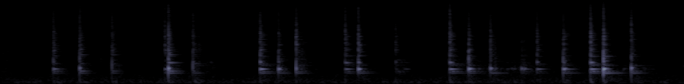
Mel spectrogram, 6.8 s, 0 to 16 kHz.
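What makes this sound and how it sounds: A small, hollow, square white-painted metal tea tin (Mr. Strong English Breakfast), lid on and held in the hand, is tapped slowly with long painted nails. Nineteen soft, short, hollow taps sound at an uneven pace, each a quick ringing tick around 555 Hz with a bright click on top that dies away almost at once.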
